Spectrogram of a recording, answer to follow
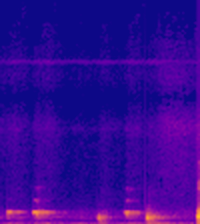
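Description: Dry-erase marker squeaking and scratching on a whiteboard as a word is written, in a run of short strokes with brief gaps between them.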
